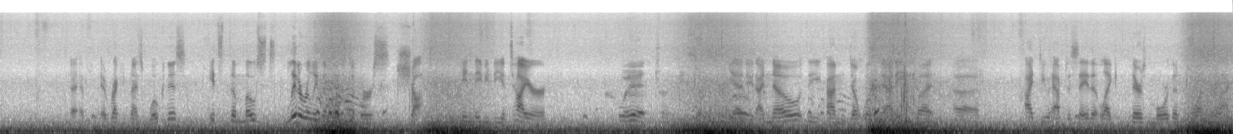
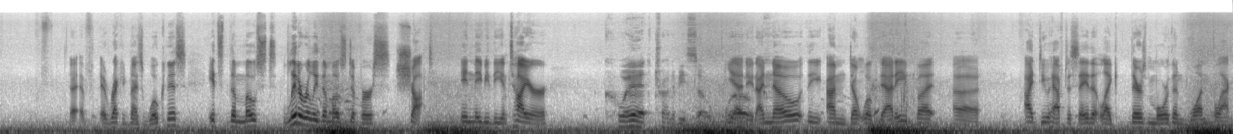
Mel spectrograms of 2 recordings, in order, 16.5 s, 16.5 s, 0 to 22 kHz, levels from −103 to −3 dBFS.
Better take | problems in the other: second | wind noise on the microphone; heavy; 3 dB above the speech; occasional gusts in the second

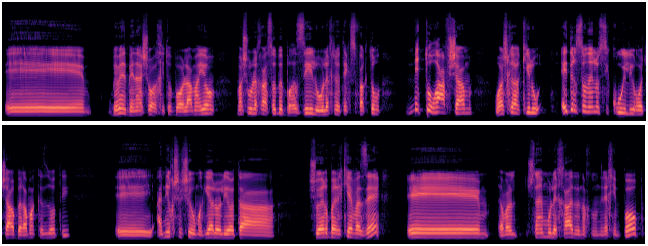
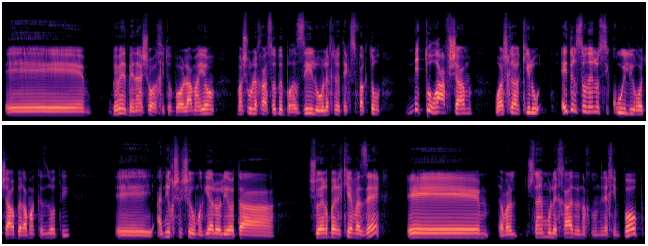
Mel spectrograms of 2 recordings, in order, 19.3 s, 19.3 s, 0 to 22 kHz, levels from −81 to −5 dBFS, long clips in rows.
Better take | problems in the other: neither | thin; very slightly; fading below 300 Hz; the same in both

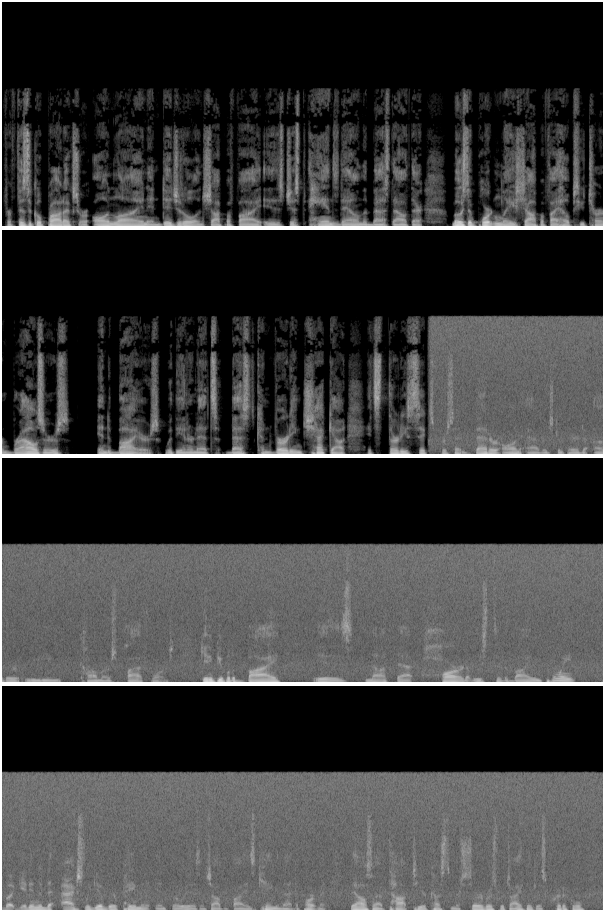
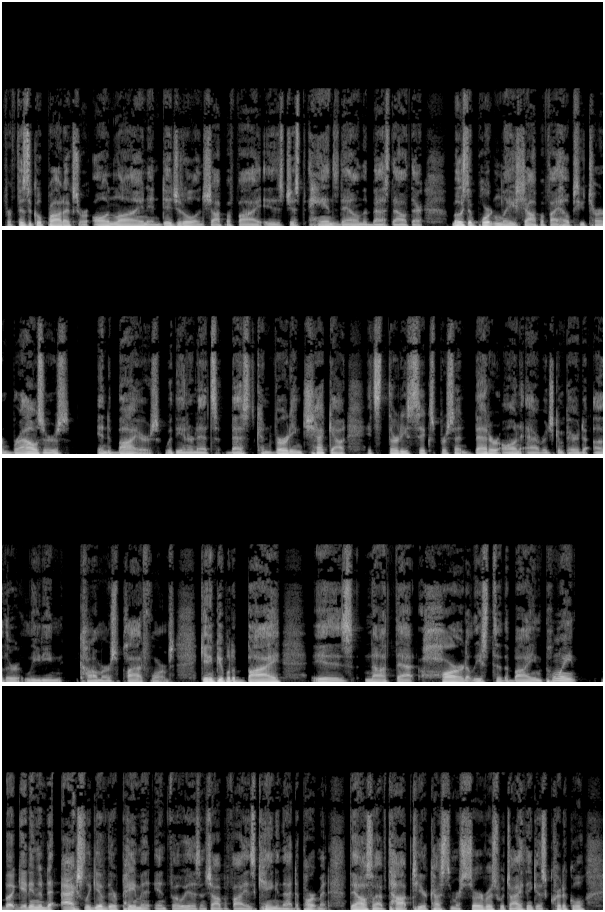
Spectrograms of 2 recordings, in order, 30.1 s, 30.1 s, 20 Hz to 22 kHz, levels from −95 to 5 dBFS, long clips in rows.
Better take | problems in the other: second | hiss; loud; from 13 s on; 6 dB below the speech

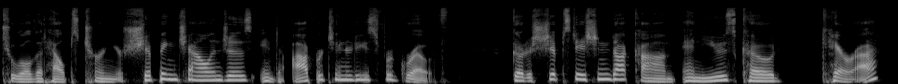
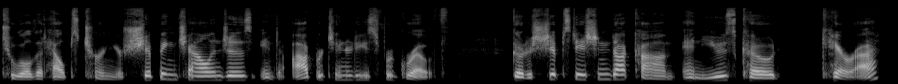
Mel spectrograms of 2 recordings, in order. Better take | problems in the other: first | thin; very; fading below 350 Hz

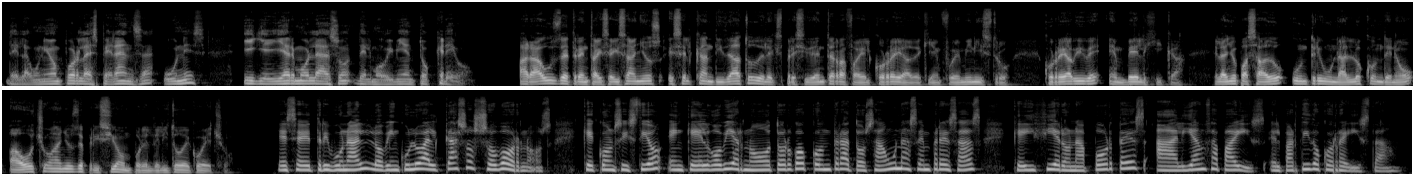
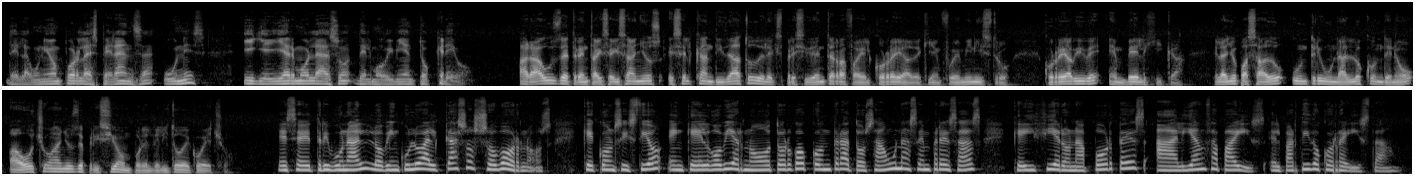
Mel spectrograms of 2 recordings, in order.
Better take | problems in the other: first | hiss; faint; throughout; 30 dB below the speech

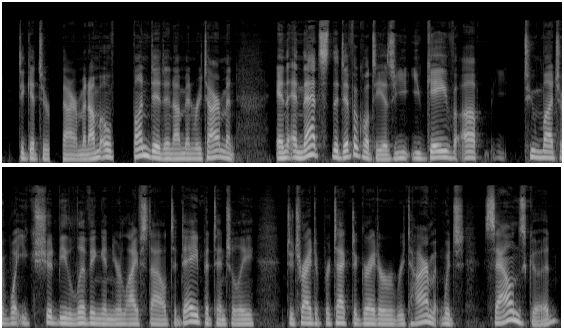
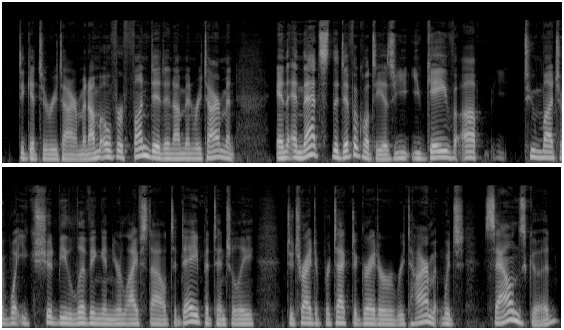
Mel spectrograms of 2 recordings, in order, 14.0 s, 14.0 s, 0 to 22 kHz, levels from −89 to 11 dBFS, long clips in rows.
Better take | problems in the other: second | audio cutting out; at 0.5 s and at 1.5 s

